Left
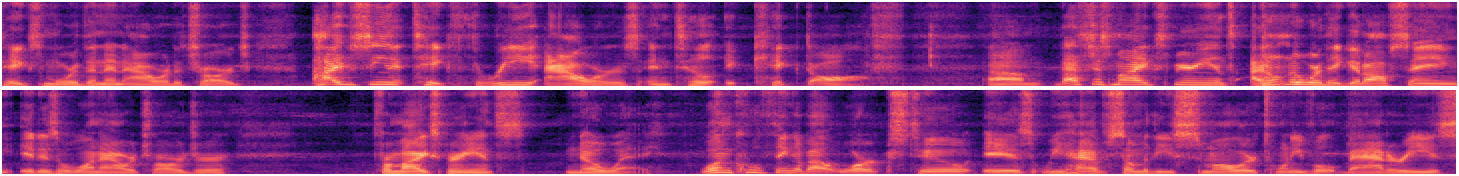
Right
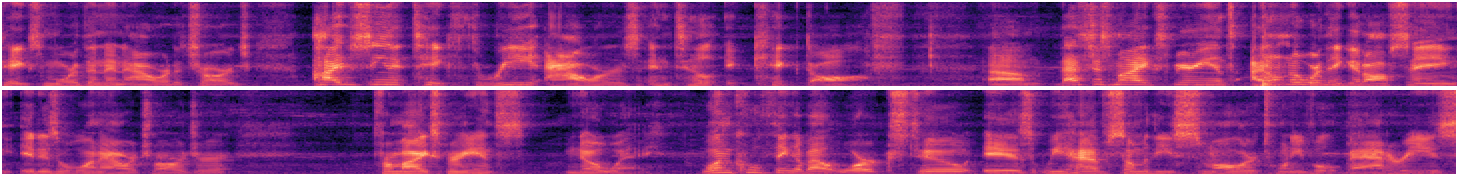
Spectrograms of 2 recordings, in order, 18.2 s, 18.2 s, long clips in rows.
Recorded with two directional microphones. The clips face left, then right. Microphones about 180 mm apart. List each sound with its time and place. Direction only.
0.0 s speech: 45° left (ahead or behind)
6.1 s speech: 30° left (ahead or behind); by 18.2 s 50° left (ahead or behind)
